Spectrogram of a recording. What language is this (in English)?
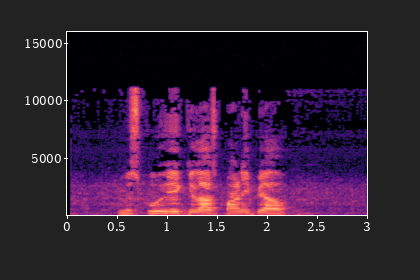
Sansi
